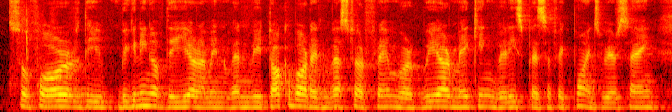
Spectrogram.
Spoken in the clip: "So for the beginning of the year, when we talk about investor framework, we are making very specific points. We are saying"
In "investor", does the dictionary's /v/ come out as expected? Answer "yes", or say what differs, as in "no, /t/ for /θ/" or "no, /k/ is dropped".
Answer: yes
